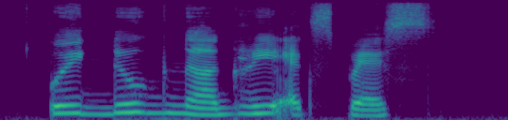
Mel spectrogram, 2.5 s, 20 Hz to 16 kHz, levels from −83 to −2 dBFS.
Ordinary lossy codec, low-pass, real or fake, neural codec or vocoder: none; 14.4 kHz; fake; codec, 32 kHz, 1.9 kbps, SNAC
